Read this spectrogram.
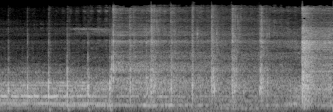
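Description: Footsteps thud steadily on a floor in a game.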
